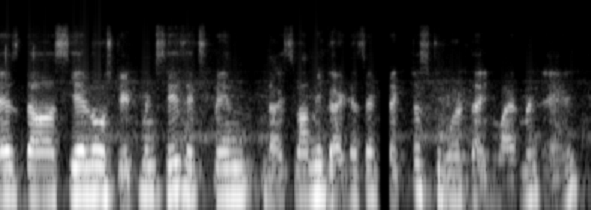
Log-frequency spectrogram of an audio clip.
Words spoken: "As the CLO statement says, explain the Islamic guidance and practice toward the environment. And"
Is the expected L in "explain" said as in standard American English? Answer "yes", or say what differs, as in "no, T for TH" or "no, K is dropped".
yes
